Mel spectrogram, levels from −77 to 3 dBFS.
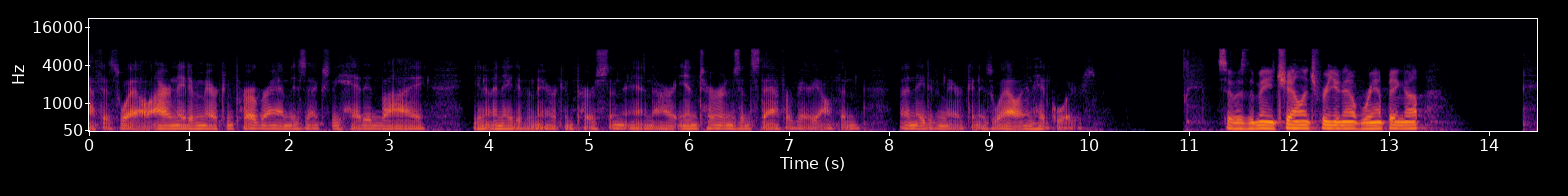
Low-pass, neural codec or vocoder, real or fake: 7.2 kHz; none; real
